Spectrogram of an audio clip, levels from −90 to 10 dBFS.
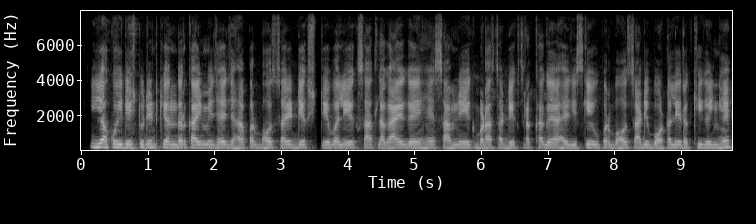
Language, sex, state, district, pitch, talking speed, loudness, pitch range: Hindi, male, West Bengal, Kolkata, 170 Hz, 215 wpm, -25 LUFS, 160-175 Hz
